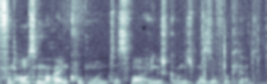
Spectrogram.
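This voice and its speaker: The intonation is lively, with noticeable background noise behind it. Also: man. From Leipzig area, Saxony. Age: 40s. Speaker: camper. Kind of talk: casual chat.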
